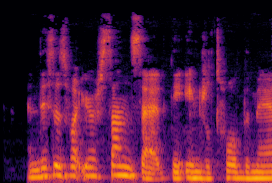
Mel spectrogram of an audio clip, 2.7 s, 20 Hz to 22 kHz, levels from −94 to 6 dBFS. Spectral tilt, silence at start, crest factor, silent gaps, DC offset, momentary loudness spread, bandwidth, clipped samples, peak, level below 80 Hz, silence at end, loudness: -5.5 dB/octave; 0.25 s; 16 dB; none; under 0.1%; 4 LU; 16 kHz; under 0.1%; -2 dBFS; -52 dBFS; 0 s; -19 LUFS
